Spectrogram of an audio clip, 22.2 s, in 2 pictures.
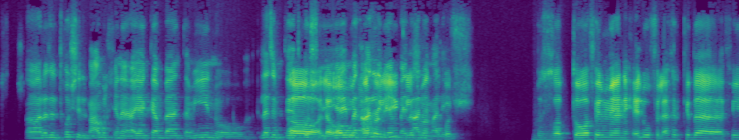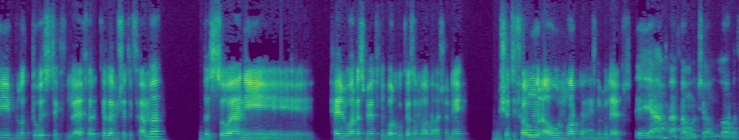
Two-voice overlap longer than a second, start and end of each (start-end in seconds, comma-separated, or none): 4.3-7.0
